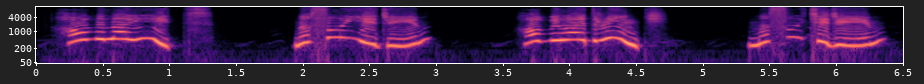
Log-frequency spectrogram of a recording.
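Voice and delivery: high, pleading, panicked; a king realizing he may starve; worried cry. Acted. King despairs over gold.

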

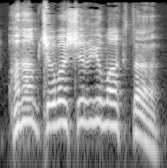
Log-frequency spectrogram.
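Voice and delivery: put-on high-pitched girl's voice; high little reply; village girl. A narrator's reading. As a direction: answer him as a young village girl, pitched well up. Girl questioned by the man.

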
